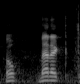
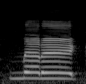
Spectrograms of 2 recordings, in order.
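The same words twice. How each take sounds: First: Said in the usual way. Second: Loud, high battlefield cry for medic; man down shout. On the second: Pretend. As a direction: yell it like a soldier hit. Calling out like wounded soldier.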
